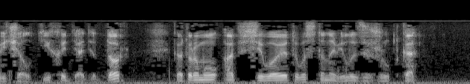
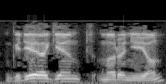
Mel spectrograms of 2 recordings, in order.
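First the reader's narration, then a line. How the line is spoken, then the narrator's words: Loud question. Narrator (Russian): спросил Олимпио так громко, чтобы могли расслышать Грилли и Гот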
